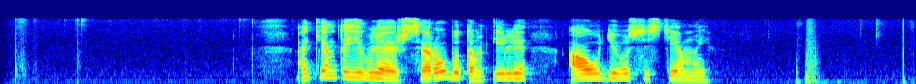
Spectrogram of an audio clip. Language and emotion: Russian, neutral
